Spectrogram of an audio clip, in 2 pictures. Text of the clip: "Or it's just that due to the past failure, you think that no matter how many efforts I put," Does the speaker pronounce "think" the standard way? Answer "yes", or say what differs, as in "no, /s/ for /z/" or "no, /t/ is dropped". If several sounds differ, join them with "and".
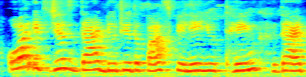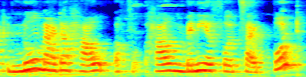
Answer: no, /t/ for /θ/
